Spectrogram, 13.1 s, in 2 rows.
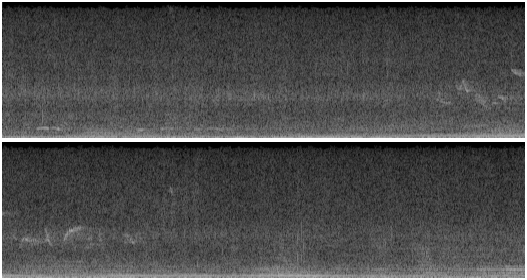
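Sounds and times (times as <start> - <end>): low rumble and hum: 0.0 - 13.0
small bird singing: 5.4 - 9.0.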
